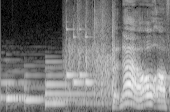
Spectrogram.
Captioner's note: bell sounds, applause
